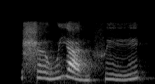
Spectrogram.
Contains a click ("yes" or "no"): no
